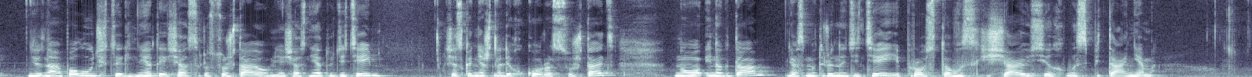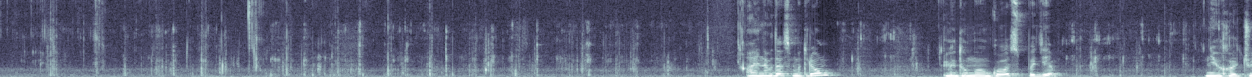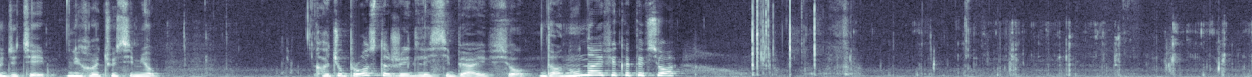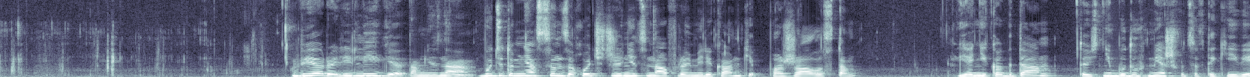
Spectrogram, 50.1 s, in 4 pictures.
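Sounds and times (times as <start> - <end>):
person chewing crunchy food: 12.0 - 20.0, 20.8 - 22.1, 22.9 - 24.6, 26.8 - 28.2, 32.6 - 40.5.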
